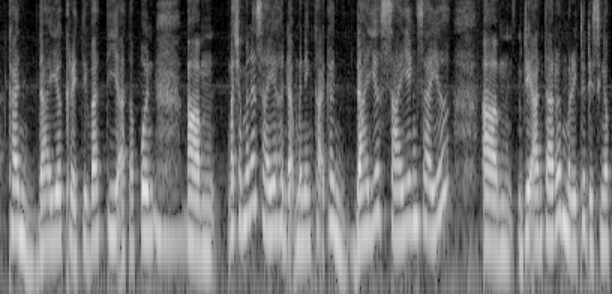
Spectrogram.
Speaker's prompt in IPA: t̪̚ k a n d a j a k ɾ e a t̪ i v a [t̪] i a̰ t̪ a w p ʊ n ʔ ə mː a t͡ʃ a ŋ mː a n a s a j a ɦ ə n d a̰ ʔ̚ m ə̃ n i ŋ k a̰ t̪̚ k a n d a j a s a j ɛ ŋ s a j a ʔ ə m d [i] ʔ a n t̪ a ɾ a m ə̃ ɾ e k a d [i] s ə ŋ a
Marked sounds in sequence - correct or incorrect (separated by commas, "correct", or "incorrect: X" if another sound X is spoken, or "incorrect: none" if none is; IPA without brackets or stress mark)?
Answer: correct, correct, correct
